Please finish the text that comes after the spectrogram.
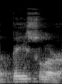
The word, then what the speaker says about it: basilar: looks like has legs that's called the basilar artery or some people could pronounce that basilar artery and then that basilar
